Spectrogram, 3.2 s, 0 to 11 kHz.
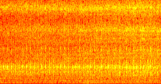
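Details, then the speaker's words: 2009 Toyota Aurion 2GR-FE V6 running with abnormal noise: quick, steady knocking tapping in time with the engine, caused by spun crankshaft bearings, crank also damaged; engine removed. "तो यह आवाज engine में तो यह wine बारे में की वजह से ही है यह जो खराब हो गया कहते हैं कि पीछे फिर गई है जल कि वह यह बैरंग जो अपनी जगह से घूम जाते हैं इनको कहते हैं पीछे फिर जाना"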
